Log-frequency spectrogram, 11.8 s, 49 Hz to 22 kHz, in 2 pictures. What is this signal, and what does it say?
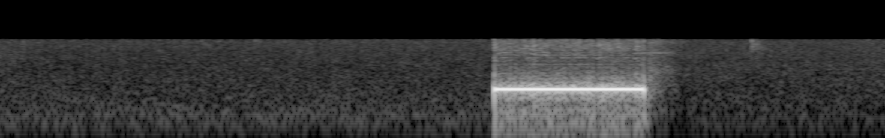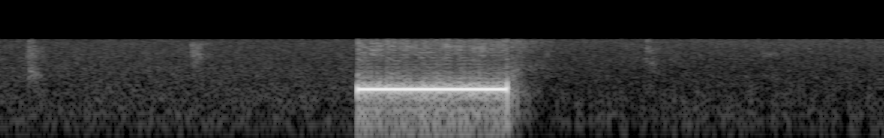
Ringback tone (Europe, 425 Hz).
